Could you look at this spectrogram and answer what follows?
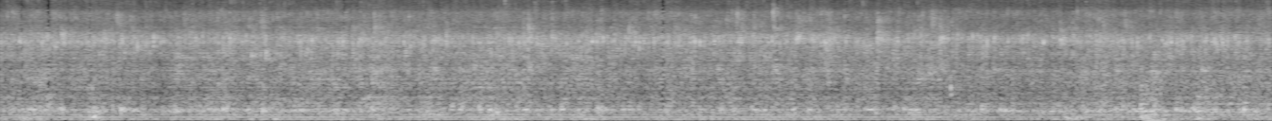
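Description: A KegLand Bucket Blaster keg washer pumps water in a steady, loud, unbroken spray and gush, with a constant hum underneath and no voices.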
